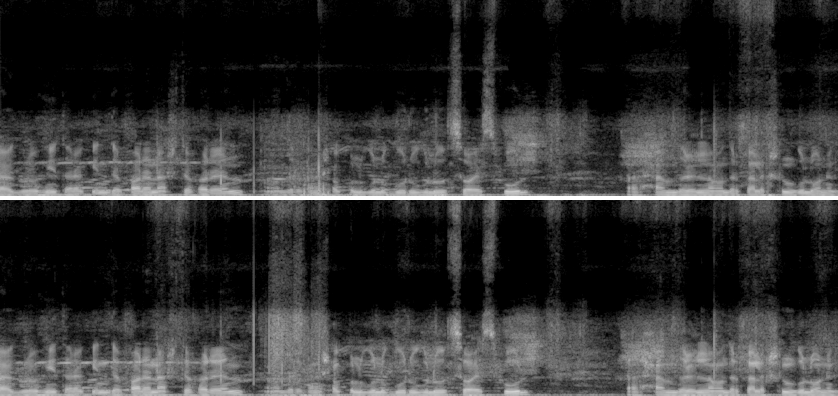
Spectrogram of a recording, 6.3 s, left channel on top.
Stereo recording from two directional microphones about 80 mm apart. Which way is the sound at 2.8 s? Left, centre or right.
Centre.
